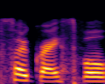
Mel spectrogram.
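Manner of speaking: normal talking voice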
